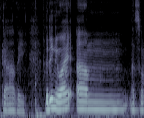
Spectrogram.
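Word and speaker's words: Skaði: scardy that's actually that although it's um spelt scardy i believe that's pronounced pronounced scardy um because the the the d in norse isn't really a d it's a um so i i believe that's pronounced scarvi but anyway um that's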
